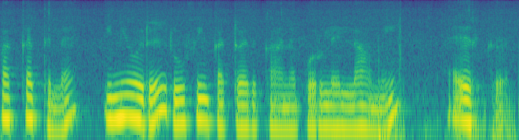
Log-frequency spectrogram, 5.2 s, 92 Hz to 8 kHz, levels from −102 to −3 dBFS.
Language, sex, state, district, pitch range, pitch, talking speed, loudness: Tamil, female, Tamil Nadu, Nilgiris, 135-185 Hz, 160 Hz, 80 wpm, -15 LUFS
